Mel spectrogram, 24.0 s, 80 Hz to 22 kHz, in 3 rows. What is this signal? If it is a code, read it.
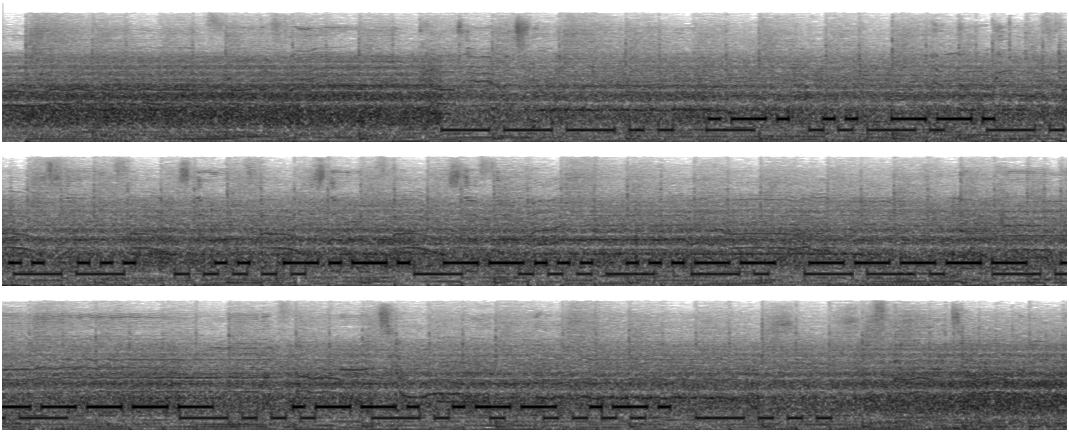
Morse code, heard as two keyed tones, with radio static and room echo. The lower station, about 11 wpm, 430 Hz: 8TFY5 TVNGK BNEHB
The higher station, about 14 wpm, 740 Hz: RIG IS IC7300 PWR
